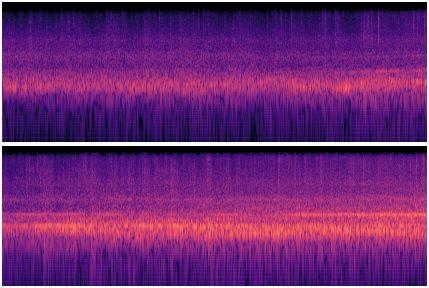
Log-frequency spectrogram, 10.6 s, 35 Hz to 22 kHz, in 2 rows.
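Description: Lionel O-gauge Rock Island Rocket train with two E6 diesel locomotives running on FasTrack, a steady mechanical hum with a whirring whine that grows louder from about halfway as the train comes close and passes.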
